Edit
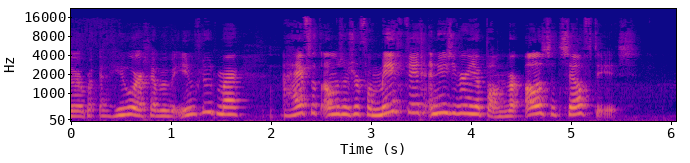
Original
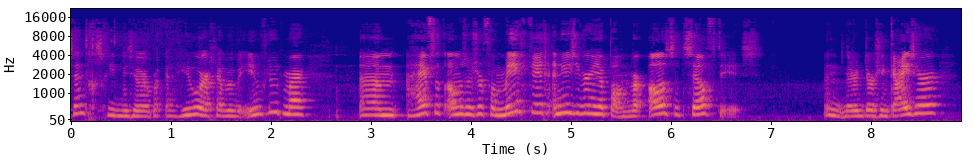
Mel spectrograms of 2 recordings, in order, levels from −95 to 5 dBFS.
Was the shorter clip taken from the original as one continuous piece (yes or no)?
no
